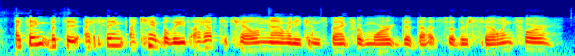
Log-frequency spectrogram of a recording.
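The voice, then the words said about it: Scottish accent. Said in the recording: “is this a Lake in the Hills accent? Because it's beautiful. ... It's a Scottish accent.”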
